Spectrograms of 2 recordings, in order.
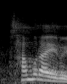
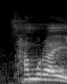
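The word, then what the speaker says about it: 侍: 상품들이 굉장히 많은데 그게 뭐냐면 모실 시자인데 이걸 읽을 때 뭐라고 읽냐면 사무라이로 읽어요. 사무라이라고 읽거든요. 이걸 우리처럼 시 이렇게 읽지 않습니다. 사무라이 이렇게 읽는다는 거죠.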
